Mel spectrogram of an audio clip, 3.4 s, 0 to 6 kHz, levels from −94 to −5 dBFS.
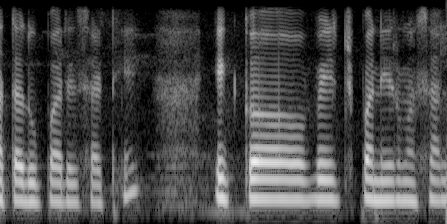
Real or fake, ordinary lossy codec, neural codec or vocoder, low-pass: real; none; none; 5.4 kHz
